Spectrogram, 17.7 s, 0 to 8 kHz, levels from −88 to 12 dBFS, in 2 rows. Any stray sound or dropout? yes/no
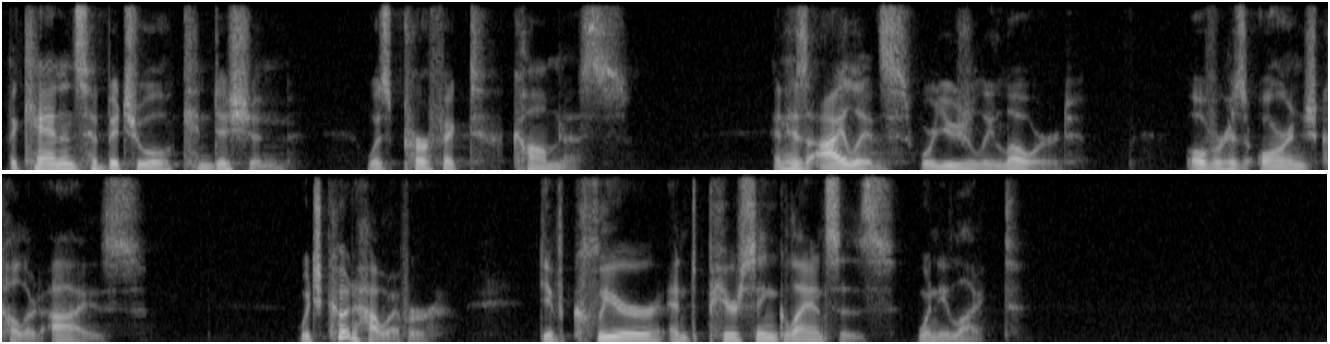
no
